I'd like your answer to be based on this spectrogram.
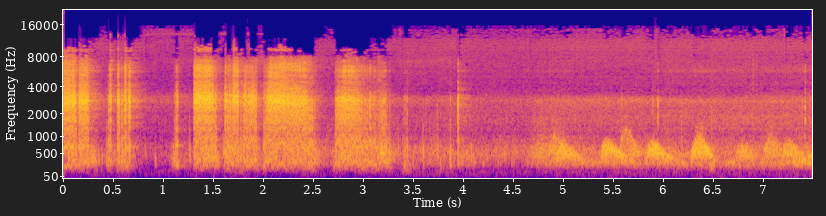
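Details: Handheld pocket fetal Doppler on lower belly with gel, 22 weeks pregnant: scratchy probe noise then fast, regular whooshing beats about 135 a minute, device reading around 130 to 140; fetal heartbeat.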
